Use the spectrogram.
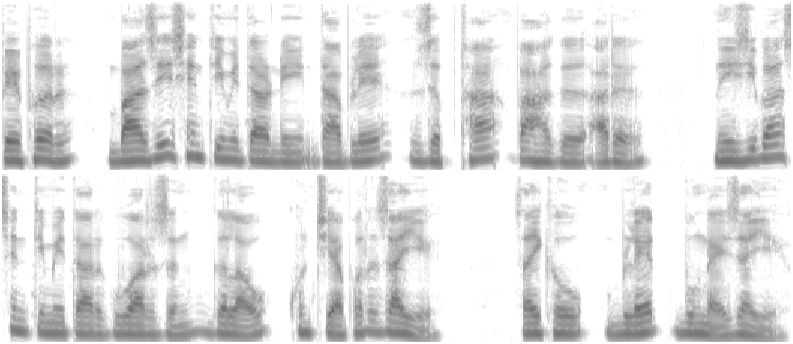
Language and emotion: Bodo, neutral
